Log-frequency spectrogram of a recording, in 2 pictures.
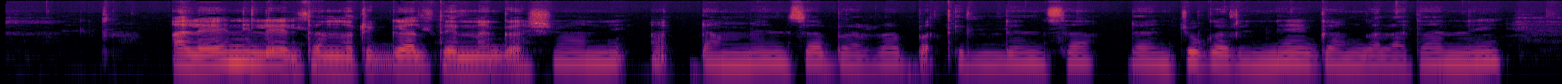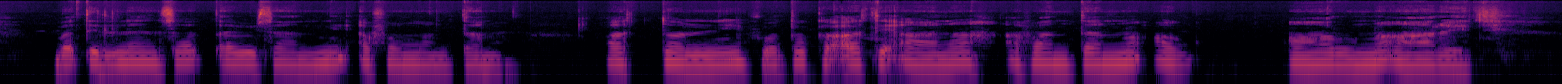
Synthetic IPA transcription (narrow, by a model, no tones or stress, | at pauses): ʔɐle̞ːnːɪle̞ːlt̪ɐnɔɾɪɡɐlt̪ɛnːɐɡɐʃanːɪɐᶑɐmːensɐbɐrːɐbɐt̪ʼɪlːensɐd̪ɐnt͡ʃʊɡɐɾɪnːeːɡɐŋɡɐlɐt̪ɐnːɪ | bɐt̪ʼɪlːensɐt̪ʼɐbɪsanːɪʔɐfɐmɐnt̪ɐnʊ | ʔɐt̪ːɔnːɪfɔt̪ɔkɐʔɐt̪ɛʔaːnɐɐfɐnt̪ɐnːɔ | aːɾʊnːɐaːɾeːt̪ɪ̥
